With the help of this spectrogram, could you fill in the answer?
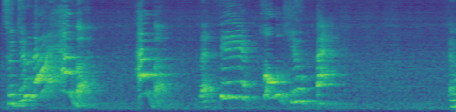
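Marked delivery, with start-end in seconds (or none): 0.0-5.1 high, hammed-up talking bear voice; Hagatha. Talking bear lectures the runner about fear, hammed-up high voice. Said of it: "Hagatha said to me".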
